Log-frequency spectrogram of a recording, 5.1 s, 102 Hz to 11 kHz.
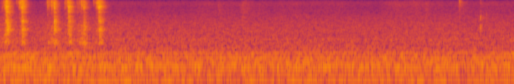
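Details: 52-inch SMC wood-housing ceiling fan on medium speed, drawing 0.49 amps: about six light clicks then steady soft whoosh, running smoothly, bearings faintly audible; normal operation.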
